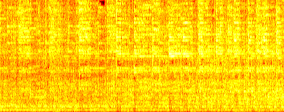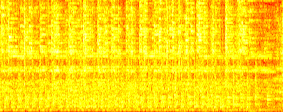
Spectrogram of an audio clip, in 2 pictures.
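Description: Chenda drums beaten in a dense, fast, continuous roll, loud and even, with a steady drone underneath.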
